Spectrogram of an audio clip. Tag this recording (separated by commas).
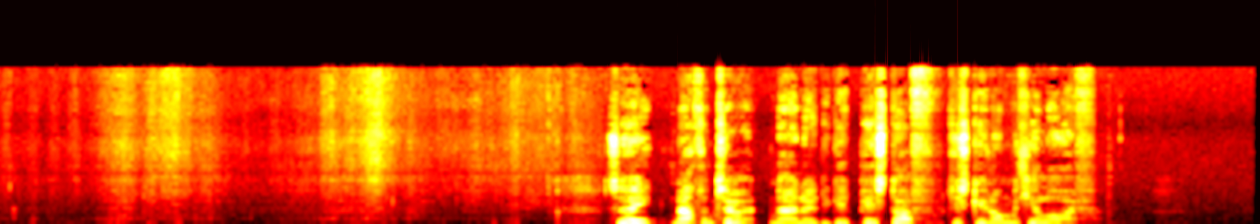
Speech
